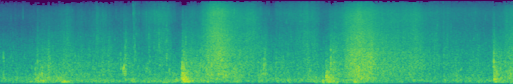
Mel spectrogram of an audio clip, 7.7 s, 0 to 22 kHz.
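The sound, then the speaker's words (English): Wind buffets the microphone over the rush of water as a small tour boat heads out across open sea for about 30 minutes, the island still in view, with rolling surges of spray and splashing rising and falling every couple of seconds. “So we headed out to sea for about 30 minutes.”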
